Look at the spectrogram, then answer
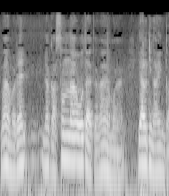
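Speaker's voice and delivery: normal talking voice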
